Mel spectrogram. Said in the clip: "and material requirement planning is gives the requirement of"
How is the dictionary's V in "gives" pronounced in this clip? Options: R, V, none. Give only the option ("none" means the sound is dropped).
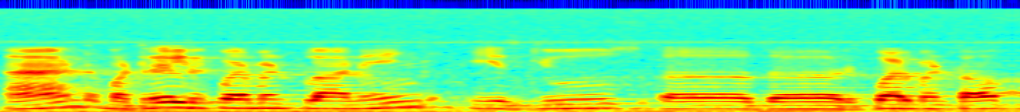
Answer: none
